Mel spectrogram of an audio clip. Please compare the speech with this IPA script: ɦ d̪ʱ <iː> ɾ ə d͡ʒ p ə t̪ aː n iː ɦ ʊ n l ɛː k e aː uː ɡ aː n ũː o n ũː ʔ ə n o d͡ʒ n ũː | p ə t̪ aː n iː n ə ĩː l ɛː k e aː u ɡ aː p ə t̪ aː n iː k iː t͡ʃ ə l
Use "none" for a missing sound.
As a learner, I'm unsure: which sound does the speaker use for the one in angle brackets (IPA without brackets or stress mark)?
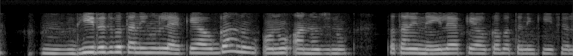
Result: iː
